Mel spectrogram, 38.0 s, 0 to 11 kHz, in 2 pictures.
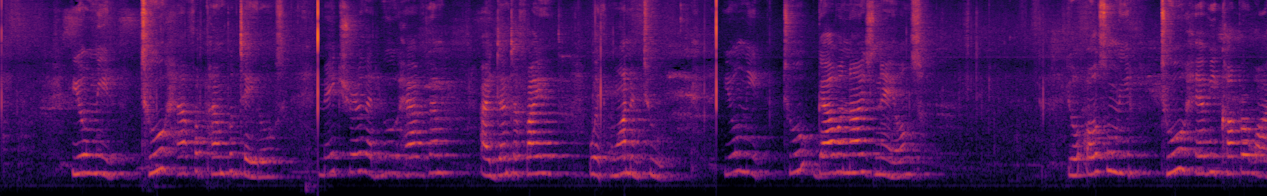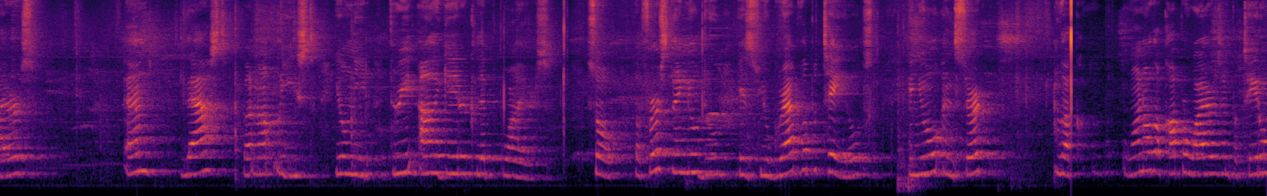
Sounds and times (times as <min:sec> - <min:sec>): Speech: 0:00.9 - 0:14.1, 0:16.0 - 0:38.0.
